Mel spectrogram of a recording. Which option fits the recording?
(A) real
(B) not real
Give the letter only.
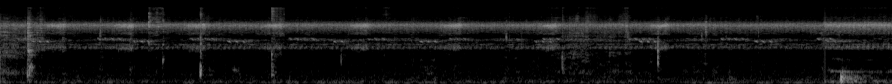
A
